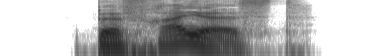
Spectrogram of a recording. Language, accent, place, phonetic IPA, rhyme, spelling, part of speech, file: German, Germany, Berlin, [bəˈfʁaɪ̯əst], -aɪ̯əst, befreiest, verb, De-befreiest.ogg
- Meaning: second-person singular subjunctive I of befreien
